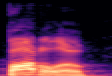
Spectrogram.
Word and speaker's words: bottle-o: Bottle-o. Not a bottle opener. Bottle-o. Bottle-o. Like a bottle of Coke.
